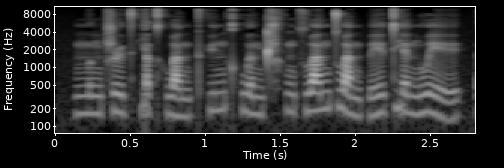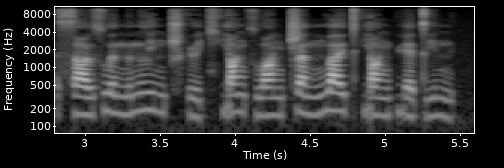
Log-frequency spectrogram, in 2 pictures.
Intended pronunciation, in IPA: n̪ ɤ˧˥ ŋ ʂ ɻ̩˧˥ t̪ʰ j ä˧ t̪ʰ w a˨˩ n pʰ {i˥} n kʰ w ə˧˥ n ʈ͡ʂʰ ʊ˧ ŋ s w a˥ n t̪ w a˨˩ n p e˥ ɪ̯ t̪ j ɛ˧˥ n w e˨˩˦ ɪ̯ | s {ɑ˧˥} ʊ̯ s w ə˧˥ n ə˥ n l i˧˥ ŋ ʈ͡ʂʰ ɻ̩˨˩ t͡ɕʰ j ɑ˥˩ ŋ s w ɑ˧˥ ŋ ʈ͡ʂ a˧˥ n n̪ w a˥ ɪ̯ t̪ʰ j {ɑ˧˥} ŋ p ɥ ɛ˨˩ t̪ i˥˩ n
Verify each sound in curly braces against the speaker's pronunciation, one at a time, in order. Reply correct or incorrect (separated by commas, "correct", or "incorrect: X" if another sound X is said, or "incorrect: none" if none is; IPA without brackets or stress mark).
incorrect: y˥, correct, correct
